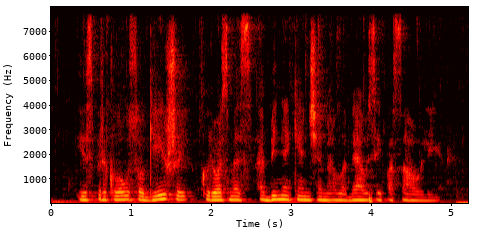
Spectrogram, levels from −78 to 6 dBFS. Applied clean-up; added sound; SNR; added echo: none; Sink (filling or washing); 19 dB; none.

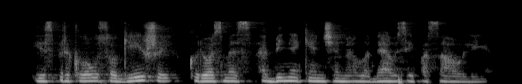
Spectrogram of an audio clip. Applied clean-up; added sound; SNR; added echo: none; none; none; none.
